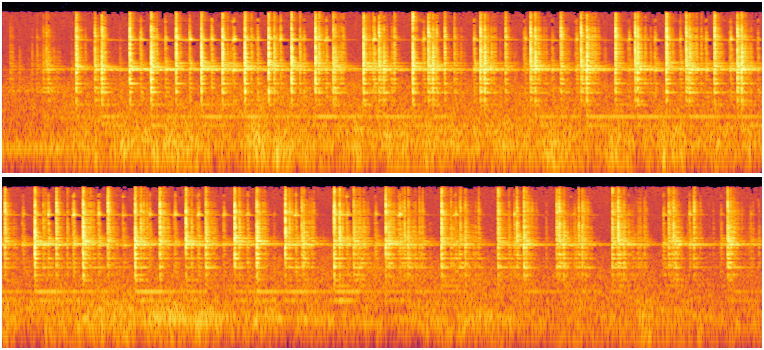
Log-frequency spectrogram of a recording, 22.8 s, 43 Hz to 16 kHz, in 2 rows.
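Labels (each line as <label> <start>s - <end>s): Metallic thumping sounds repeating almost rhythmically. 1.0s - 22.7s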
